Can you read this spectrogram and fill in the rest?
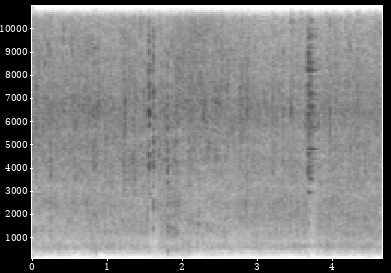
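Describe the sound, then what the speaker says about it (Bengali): Potatoes and taro stolons stirred in a frying pan produce a dense, close sizzle with scraping and clattering stir strokes, steady throughout and cut off abruptly at the end, with no voices. "এখানে আলু কচুরলতি একসাথে সবগুলো দেওয়া হয়ে গেছে, এখন আমি ভালো করে নেড়ে দেবো"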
